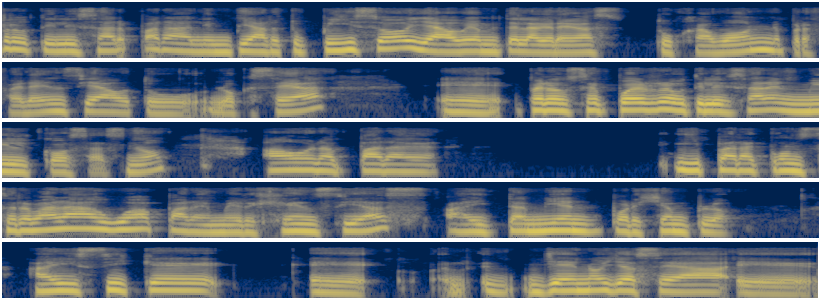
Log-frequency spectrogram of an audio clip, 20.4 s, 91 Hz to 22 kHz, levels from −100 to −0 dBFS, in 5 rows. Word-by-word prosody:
reutilizar 190 -4 -1
para 200 -3 -1
limpiar 175 0 0
tu 175 +1 -5
piso 215 +6 +2
ya, 190 -7 +5
obviamente, 180 0 +1
le 175 - +3
agregas 165 0 -1
tu 165 - -4
jabón 165 +7 0
de 200 - -2
preferencia 170 +3 -3
o 160 - -6
tu 150 -3 -6
lo 155 - -3
que - - -14
sea, 185 +9 0 0.5
eh, 170 -3 -1
pero 200 -2 +5
se 200 +3 -1
puede 210 +3 +4
reutilizar 200 -2 +3
en 190 -4 +1
mil 180 -3 +1
cosas, 170 -1 -6
¿no?, 195 +8 -4 0.4
ahora 205 -2 0
para 185 -2 -2 1.1
y 205 -3 +2
para 195 -2 +1
conservar 200 +3 +1
agua 230 -1 +2
para 190 -4 -2
emergencias, 185 +6 -1
ahí 175 -2 -2
también, 190 +1 +2
por 180 -2 -1
ejemplo, 170 -2 -2 0.5
ahí 190 0 +2
sí 200 +2 +1
que, 200 -2 0 0.4
eh, 160 -4 -3 0.7
lleno, 195 +3 +3
ya 195 -1 +4
sea, 175 -2 +2
eh, 145 -3 -3
185 Hz, 140 wpm, -24 LUFS, 170-200 Hz, 1.1 s, ya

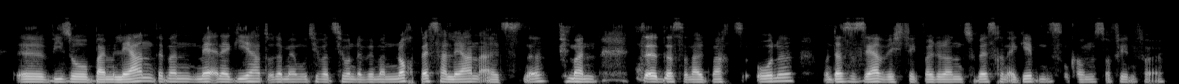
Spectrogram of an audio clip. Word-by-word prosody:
Äh, 120 -1 +1
wie 125 0 0
so 120 -1 +3
beim 115 +1 +3
Lernen, 135 +7 +4
wenn 135 - -2
man 130 -2 -1
mehr 130 +2 +4
Energie 130 +2 +2
hat 135 0 -3
oder 120 +2 0
mehr 120 0 -2
Motivation, 120 0 -3
dann 120 -1 -2
will 120 - 0
man 120 0 -2
noch 140 +2 +2
besser 135 -1 0
lernen, 125 +2 +3
als, 115 -1 -5
ne? 145 +3 -1
Wie 135 - -6
man 130 -1 +2 0.4
da 130 - +5
das 130 0 0
dann 115 +1 -5
halt 115 0 0
macht 120 0 -5
ohne. 150 +5 +1 0.3
Und, 115 - -6
das 130 +1 +4
ist 125 0 -6
sehr 125 +1 +4
wichtig, 120 +1 -5
weil 115 - +1
du 120 - 0
dann 120 0 +1
zu 115 - -13
besseren 120 0 -1
Ergebnissen 125 +1 -3
kommst, 115 +1 -7
auf - - -12
jeden 120 -1 -6
Fall. 130 0 -11
125 Hz, 225 wpm, -21 LUFS, 120-130 Hz, 0.4 s, da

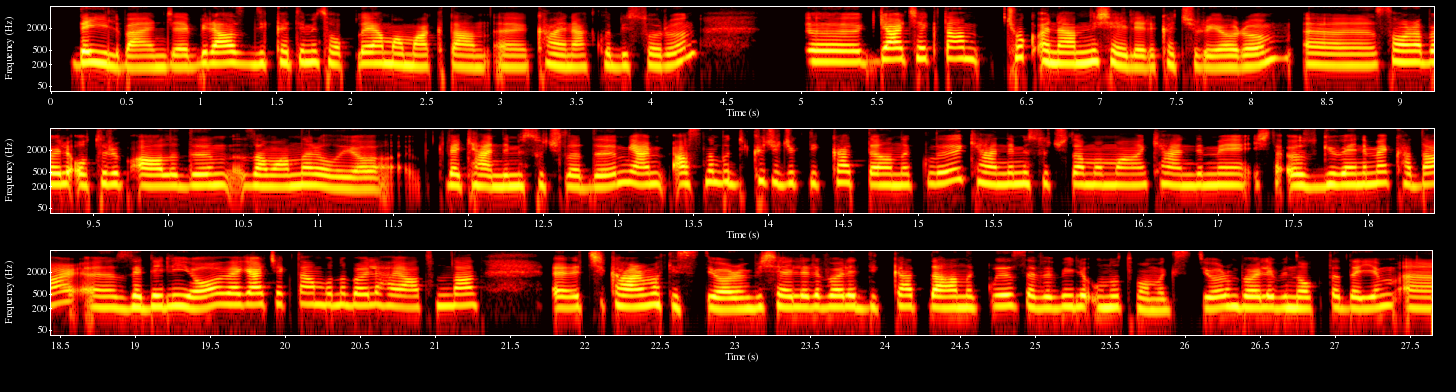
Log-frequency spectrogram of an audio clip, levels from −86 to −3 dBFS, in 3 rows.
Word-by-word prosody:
değil 220 -3 +5
bence 175 +1 -1
biraz 220 -1 +3
dikkatimi 230 +2 -2
toplayamamaktan, 200 -4 0
eee, 180 0 -3
kaynaklı 185 -1 -3
bir 190 - -5
sorun. 195 - -4 0.8
Iıı, 240 -1 +4
gerçekten 285 +3 +3 0.2
çok 320 -4 -1
önemli 220 +1 +4
şeyleri 180 -7 0
kaçırıyorum. 185 - -1
Eee, 195 -1 -1
sonra 235 +1 +3
böyle 235 +1 +4
oturup 235 +1 -2
ağladığım 215 +1 +1
zamanlar 210 +1 +1
oluyor 180 -4 -1 0.5
ve 220 - +4
kendimi 210 0 0
suçladığım, 205 +2 -3
yani, 235 -1 +2
aslında 260 +3 0
bu - - -5
küçücük 250 -3 -5
dikkat 255 +2 -3
dağınıklığı 225 +6 0
kendimi 240 -1 0
suçlamama, 230 -1 -2
kendimi, 225 -1 -2
işte, 230 - -8
özgüvenime 230 +4 +1
kadar, 235 +4 0
eee, 215 -1 -2
zedeliyor 225 +3 +2
ve 260 - +3
gerçekten 265 0 +1
bunu 255 0 -4
böyle 255 +1 0
hayatımdan, 240 +1 -1 0.5
eee, 215 0 +2
çıkarmak 235 +2 +2
istiyorum. 200 -1 +1
Bir 215 - -3
şeyleri, 220 0 0
böyle 225 -2 +2
dikkat 230 +2 -2
dağınıklığı 220 +2 +2
sebebiyle 225 0 -1
unutmamak 205 -4 -3
istiyorum. 215 +3 -2
Böyle 215 0 +3
bir 215 - +1
noktadayım. 210 +2 -2
Eee, - - 0
225 Hz, 130 wpm, -24 LUFS, 205-240 Hz, 0.8 s, değil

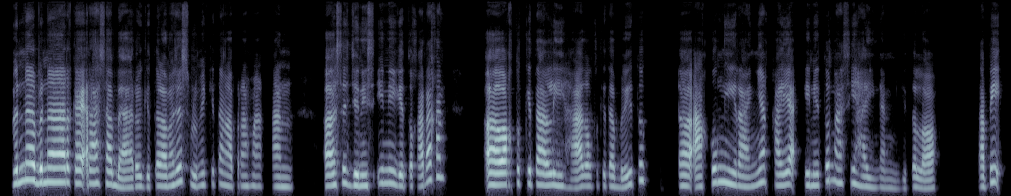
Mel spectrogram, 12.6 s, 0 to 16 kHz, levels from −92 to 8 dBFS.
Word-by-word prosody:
Bener 290 +6 +5
bener 265 0 +8
kayak 245 0 +4
rasa 245 -1 0
baru 170 0 -1
gitu 185 - -8
loh 190 - +3
maksudnya 260 +7 0
sebelumnya 215 -3 -7
kita 230 0 -14
gak 190 - -6
pernah 195 0 -8
makan, 185 0 -6 0.5
eee, 200 +1 +5
sejenis 205 -4 0
ini 250 0 -3
gitu 195 -1 -3
karena 195 +10 0
kan, 370 -1 -2 0.5
eee, 220 -1 +8
waktu 220 +3 +1
kita 235 -2 0
lihat 195 -7 -1
waktu 195 +2 -9
kita 200 -2 -5
beli 185 +7 -3
tuh, 300 -1 -4 0.4
eee, 200 -1 +2
aku 190 +7 -4
ngiranya 225 0 -2
kayak 215 +1 -1
ini 205 -1 -2
tuh 285 - -2
nasi 255 -2 -6
hainan 170 -4 -8 0.2
gitu 155 +4 -13
loh, 155 +1 -1 0.6
tapi, 265 - -2
210 Hz, 180 wpm, -22 LUFS, 190-250 Hz, 0.6 s, bener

